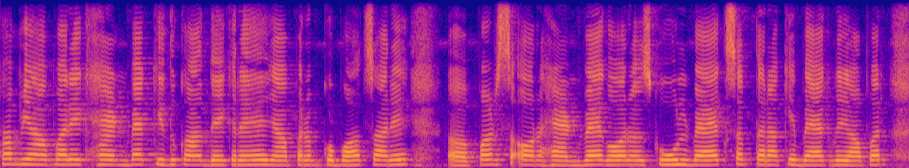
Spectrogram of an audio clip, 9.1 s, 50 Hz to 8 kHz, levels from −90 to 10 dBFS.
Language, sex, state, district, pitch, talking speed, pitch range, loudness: Hindi, female, Punjab, Pathankot, 225 Hz, 205 wpm, 220-230 Hz, -14 LUFS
